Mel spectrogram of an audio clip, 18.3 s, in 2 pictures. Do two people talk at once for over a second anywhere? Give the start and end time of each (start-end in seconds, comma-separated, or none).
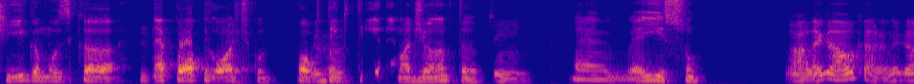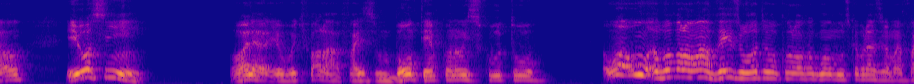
none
